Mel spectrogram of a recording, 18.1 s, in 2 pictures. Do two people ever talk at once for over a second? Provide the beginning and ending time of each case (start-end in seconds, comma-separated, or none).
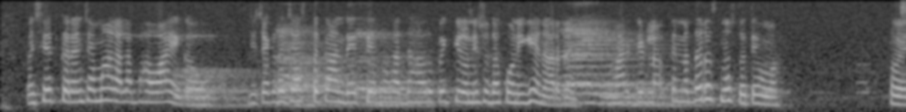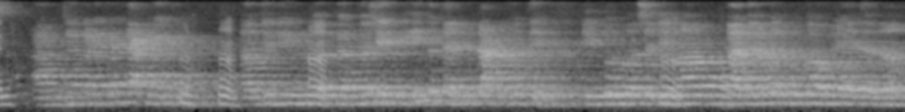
none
